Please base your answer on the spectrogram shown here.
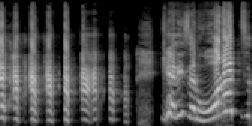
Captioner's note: laughs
